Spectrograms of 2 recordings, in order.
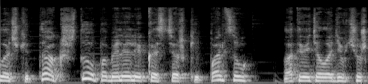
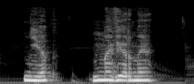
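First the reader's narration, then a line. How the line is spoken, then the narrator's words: Uncertain. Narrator (Russian): неуверенно произнесла Акулина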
